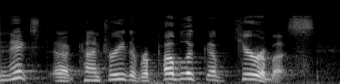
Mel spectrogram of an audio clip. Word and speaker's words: Kiribati: Now, in that country, when the letters T-I are on the end of the word, it's pronounced S. So listen to how we pronounce that, Kiribati. And when I always pronounce that, they'll go, Kiribati. And I'll say, no, Kiribati, because the T-I is pronounced S.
